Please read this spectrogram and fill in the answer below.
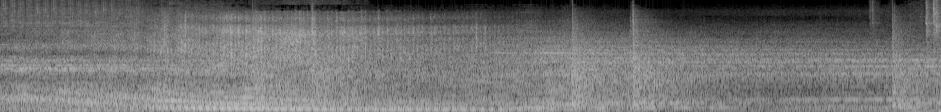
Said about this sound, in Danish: Langt ude kan han se små prikker, der suser hen over den lilla himmel. Bombefly. Og så de endnu mindre prikker, som flyene slipper under sig.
